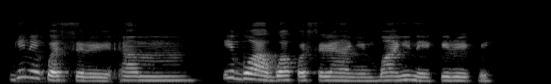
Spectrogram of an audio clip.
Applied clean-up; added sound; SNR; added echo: none; none; none; none.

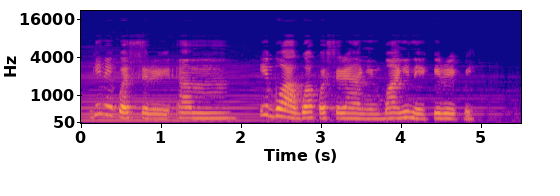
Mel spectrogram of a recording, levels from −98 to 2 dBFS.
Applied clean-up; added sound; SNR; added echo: none; Bowed string instrument; 17 dB; none.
